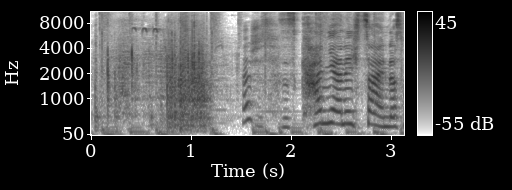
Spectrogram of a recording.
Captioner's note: in Swiss German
